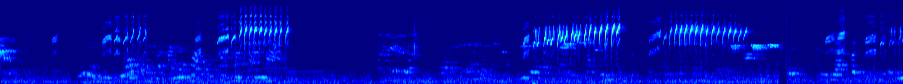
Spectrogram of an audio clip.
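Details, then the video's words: Rapid, closely packed singing from a male flamboyan in the gacor nyerecet style, with several bursts of high, fast-pulsed trilling, each around a second long, separated by softer chirps and brief pauses. "Suara Alami Flamboyan Jantan Gacor Nyerecet Rapat"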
